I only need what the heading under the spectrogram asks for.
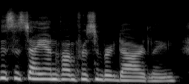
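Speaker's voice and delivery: spot-on put-on accent, "darling" drawled out. Retelling a phone call from Diane von Furstenberg: Diane von Furstenberg accent. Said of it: "the accent was so good".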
